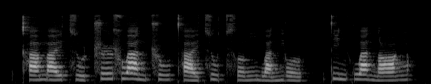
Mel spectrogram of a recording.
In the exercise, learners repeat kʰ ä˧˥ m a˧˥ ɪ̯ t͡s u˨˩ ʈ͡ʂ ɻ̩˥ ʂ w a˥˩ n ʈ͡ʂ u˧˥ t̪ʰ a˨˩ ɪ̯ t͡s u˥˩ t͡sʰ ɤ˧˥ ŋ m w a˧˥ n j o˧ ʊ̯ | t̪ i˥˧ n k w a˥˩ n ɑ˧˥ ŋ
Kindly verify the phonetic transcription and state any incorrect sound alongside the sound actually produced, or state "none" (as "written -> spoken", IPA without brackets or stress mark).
none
